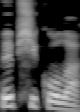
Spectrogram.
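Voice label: "пепси-кола", Komi, female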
